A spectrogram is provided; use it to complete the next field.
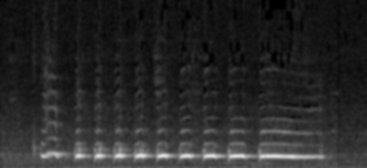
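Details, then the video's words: Zebra dove with a sharp voice: a brief rising opening note, then about eight short, evenly spaced coos, ending in a longer sustained note, all at a steady mid pitch, clear and close. "burung perkutut suara tajam"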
